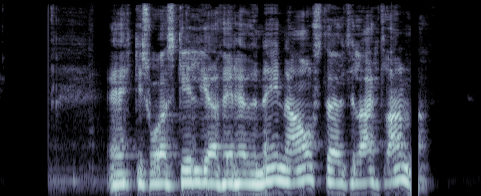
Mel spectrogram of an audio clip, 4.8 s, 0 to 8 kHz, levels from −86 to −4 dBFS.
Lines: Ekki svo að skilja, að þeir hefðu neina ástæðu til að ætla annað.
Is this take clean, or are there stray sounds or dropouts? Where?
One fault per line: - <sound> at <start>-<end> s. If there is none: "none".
- dropout at 4.1-4.2 s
